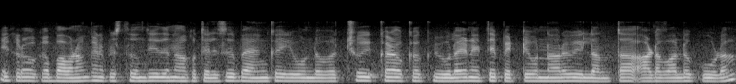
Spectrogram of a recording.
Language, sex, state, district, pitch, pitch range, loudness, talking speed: Telugu, female, Andhra Pradesh, Krishna, 160 Hz, 155-165 Hz, -16 LUFS, 165 wpm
